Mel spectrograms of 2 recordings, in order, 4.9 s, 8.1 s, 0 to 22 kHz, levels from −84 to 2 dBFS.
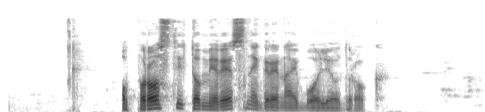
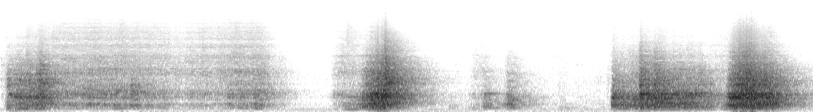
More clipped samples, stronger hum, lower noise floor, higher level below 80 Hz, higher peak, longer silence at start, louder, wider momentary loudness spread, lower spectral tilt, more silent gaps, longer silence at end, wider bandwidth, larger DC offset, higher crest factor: neither; neither; first, -73 dBFS vs -63 dBFS; first, -50 dBFS vs -58 dBFS; first, 0 dBFS vs -4 dBFS; first, 0.65 s vs 0.05 s; second, -22 LUFS vs -19 LUFS; second, 21 LU vs 25 LU; second, -4 dB/octave vs -7.5 dB/octave; neither; first, 1.25 s vs 0.1 s; first, 11.5 kHz vs 9.6 kHz; neither; first, 24 dB vs 18 dB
